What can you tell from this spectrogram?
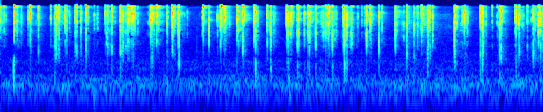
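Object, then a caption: Metal fingerpicks. Small metal fingerpicks worn on both hands are clicked and rubbed against each other with the fingers interlaced. The result is a rapid, irregular run of bright, crisp clicks and scraping rattles, almost all high-pitched with no low end. Each click dies away almost instantly.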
